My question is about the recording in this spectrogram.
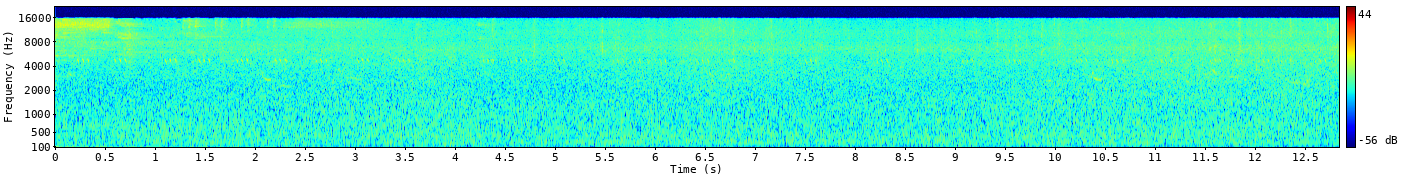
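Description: Steady rushing outdoor field ambience, with a faint high-pitched chirp repeating about twice a second.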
